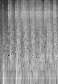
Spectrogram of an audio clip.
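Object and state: Baked-through sourdough loaf, hollow underneath.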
